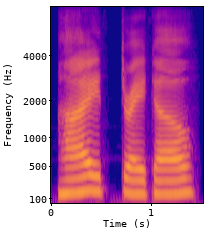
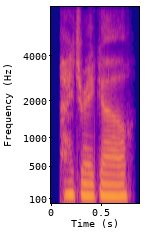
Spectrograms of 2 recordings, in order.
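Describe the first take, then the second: First: The greeting sounds plain and cheerful. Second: The greeting sounds low and depressed. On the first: The speaker calls it wrong. "Oh, wait, no, sorry" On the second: The speaker calls it right. "I said in a depressed voice"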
